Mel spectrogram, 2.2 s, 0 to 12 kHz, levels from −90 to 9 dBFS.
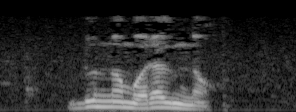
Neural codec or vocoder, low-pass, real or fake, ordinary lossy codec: none; 7.2 kHz; real; MP3, 32 kbps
